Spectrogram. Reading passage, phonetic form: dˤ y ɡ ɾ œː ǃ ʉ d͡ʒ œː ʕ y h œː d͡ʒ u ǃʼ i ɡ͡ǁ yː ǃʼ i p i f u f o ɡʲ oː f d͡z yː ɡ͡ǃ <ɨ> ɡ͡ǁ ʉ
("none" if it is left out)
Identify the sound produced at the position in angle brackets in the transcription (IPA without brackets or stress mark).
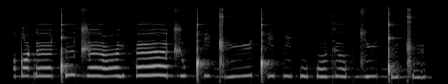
ʉ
